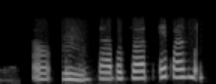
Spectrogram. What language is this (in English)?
Assamese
